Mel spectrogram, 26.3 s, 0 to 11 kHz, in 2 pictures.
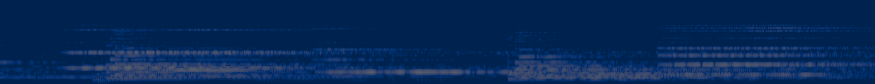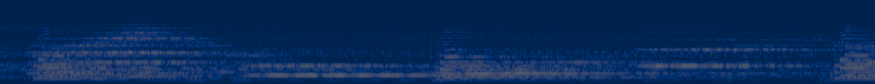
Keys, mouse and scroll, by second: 2.3 double click, 3.0 scroll up 1, 3.0 scroll down 1, 5.1 scroll up 1, 5.6 middle click, 5.9 scroll up 1, 12.2 middle click, 12.9 scroll up 1, 13.6 middle click, 13.7 scroll up 1, 18.3 scroll down 1, 19.2 middle click, 19.9 g, 20.2 y, 21.5 g, 21.7 z, 22.2 double click, 22.8 z, 23.2 z, 23.9 z.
